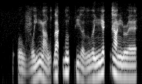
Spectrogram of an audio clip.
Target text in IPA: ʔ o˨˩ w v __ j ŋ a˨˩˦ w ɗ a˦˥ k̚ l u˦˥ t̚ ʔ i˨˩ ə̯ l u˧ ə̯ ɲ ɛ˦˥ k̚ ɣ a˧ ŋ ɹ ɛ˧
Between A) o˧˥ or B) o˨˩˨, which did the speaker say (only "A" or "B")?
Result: A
